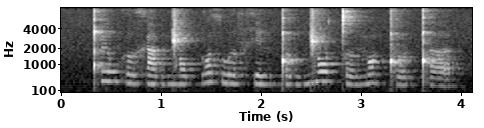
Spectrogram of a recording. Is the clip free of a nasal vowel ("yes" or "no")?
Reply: yes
